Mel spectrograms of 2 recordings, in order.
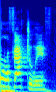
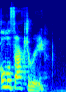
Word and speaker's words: olfactory: Or oralfactually.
